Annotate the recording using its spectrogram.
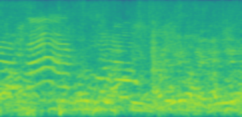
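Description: Overlapping chatter of spectators by the football pitch. In the first second a high-pitched voice calls out, its pitch rising and falling.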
